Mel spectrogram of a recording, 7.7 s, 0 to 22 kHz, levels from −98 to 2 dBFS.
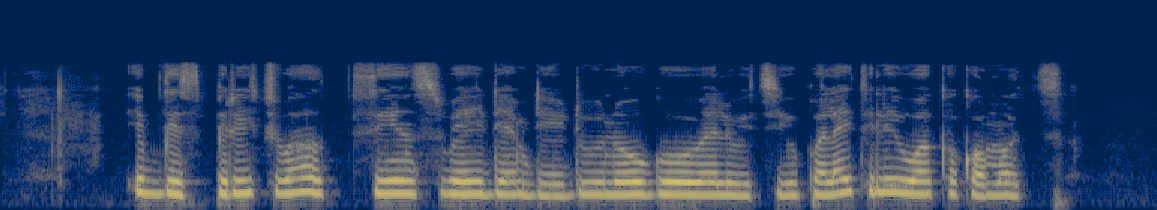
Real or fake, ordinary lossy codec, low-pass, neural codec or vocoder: real; none; 7.2 kHz; none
